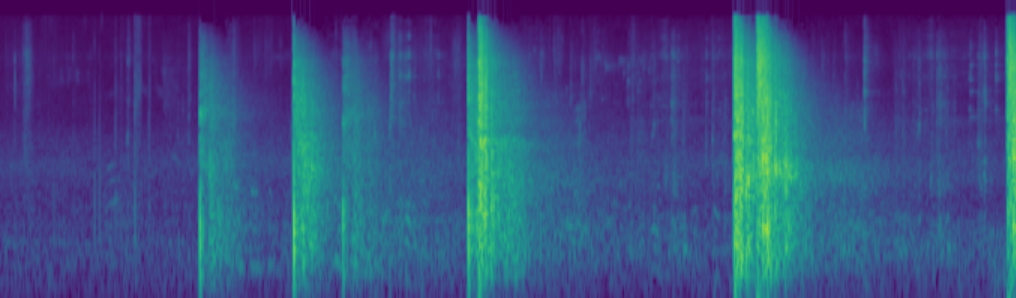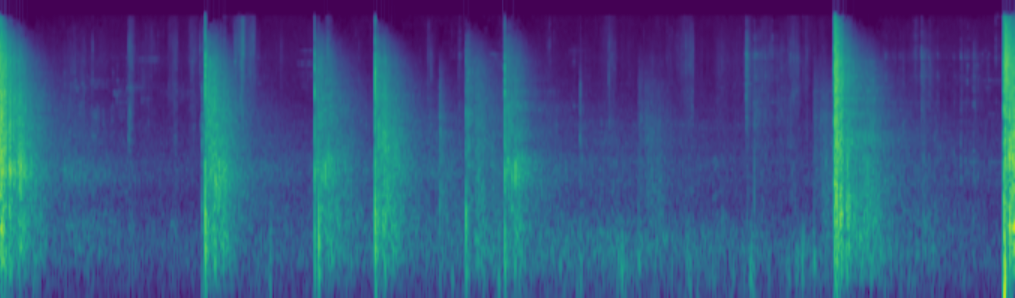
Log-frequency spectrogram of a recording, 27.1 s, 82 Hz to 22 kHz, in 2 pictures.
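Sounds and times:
shotgun shots echoing: 2.6 - 5.6, 6.2 - 7.8, 9.8 - 11.6, 13.4 - 14.6, 16.3 - 17.0, 17.7 - 21.0, 24.4 - 25.7.

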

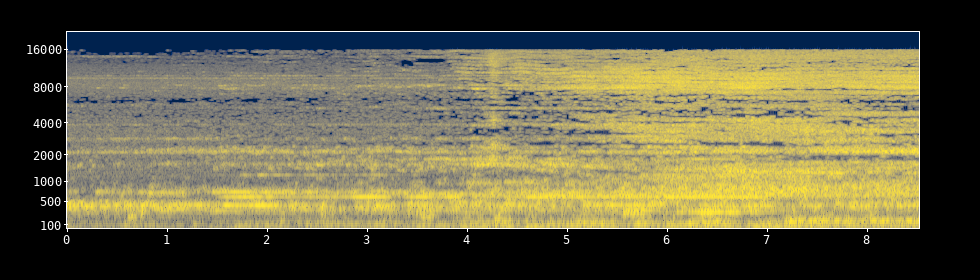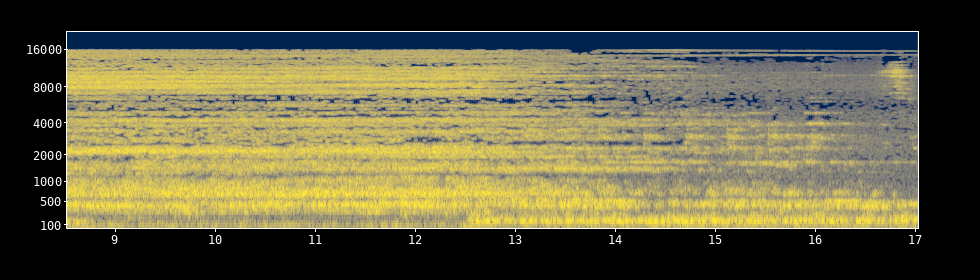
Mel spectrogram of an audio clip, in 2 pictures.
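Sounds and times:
router spindle cutting wood: 4.0 - 14.1.

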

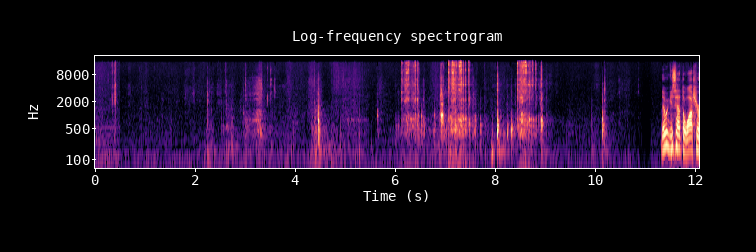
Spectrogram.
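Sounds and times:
ratchet clicking: 6.0 - 9.1.

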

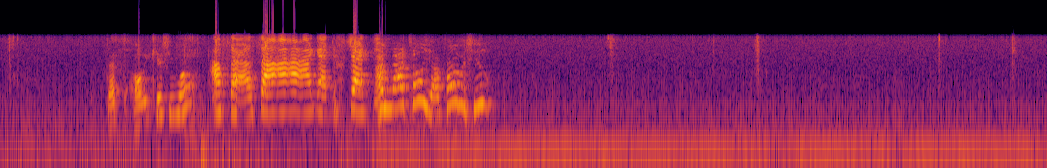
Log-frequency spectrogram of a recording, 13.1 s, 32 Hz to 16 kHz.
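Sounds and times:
steady low hum: 0.0 - 13.0
faint lip smacks: 7.5 - 7.8, 8.9 - 9.7.

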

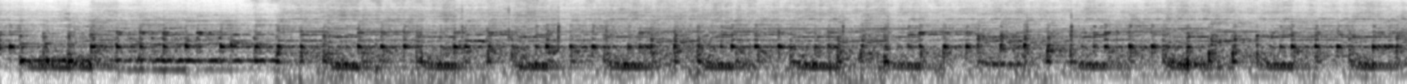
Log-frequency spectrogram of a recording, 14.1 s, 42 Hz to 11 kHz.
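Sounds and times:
repeating drum beat: 0.1 - 14.0
sustained tones: 1.1 - 14.0.

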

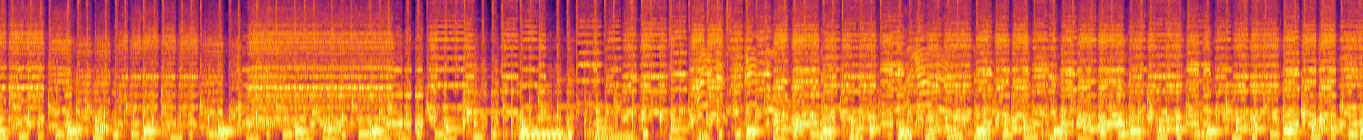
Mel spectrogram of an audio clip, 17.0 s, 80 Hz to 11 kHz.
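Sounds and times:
button accordion: 0.0 - 17.0.

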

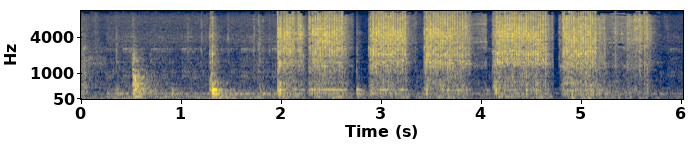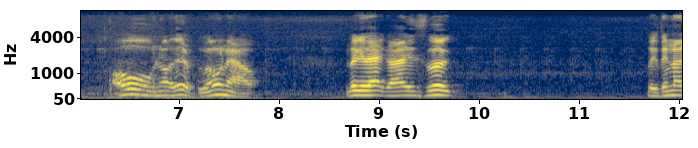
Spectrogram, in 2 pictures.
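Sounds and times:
impact wrench hammering: 1.3 - 5.8.

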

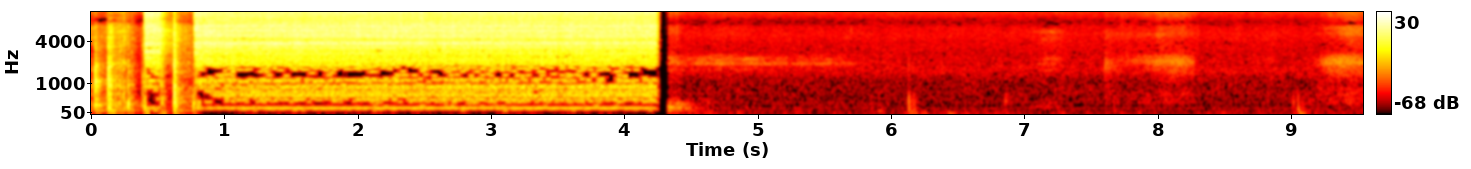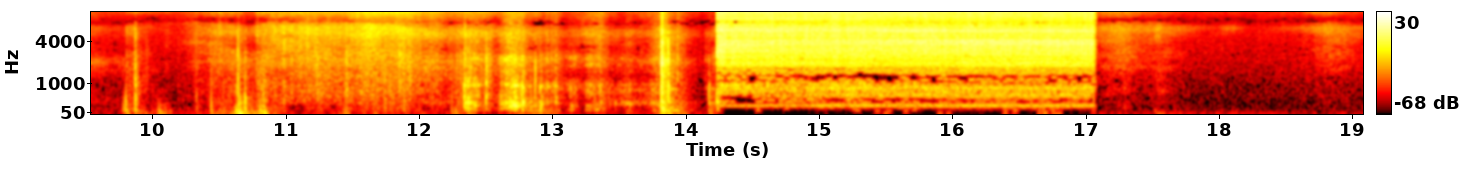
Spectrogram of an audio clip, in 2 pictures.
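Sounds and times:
handling knocks and clicks: 0.0 - 0.8
coil buzzing: 14.2 - 17.1.

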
